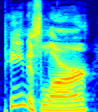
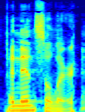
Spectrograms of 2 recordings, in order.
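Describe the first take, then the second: First: The word starts like 'penis', with one n. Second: The word starts like 'penin', with n twice. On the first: The speaker calls it wrong. "Like I was trying to do it phonetically. It's not. It's wrong" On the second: The speaker calls it right. "it's peninsular"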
